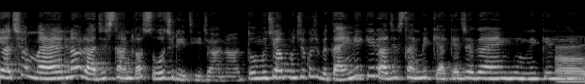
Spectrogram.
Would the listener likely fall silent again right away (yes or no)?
no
